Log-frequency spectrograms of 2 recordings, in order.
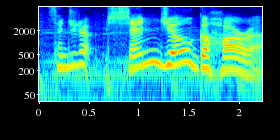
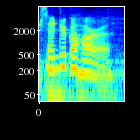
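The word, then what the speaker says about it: Senjougahara: Senjo Gahara. I keep having trouble pronouncing her name. Senjo Gahara.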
